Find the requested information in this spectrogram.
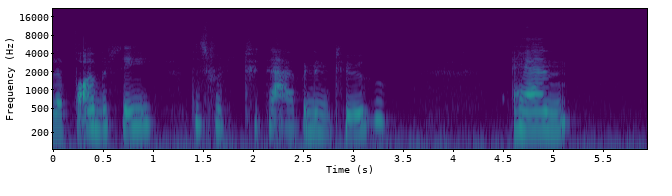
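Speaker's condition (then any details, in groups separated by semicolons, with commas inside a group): Cerebral palsy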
